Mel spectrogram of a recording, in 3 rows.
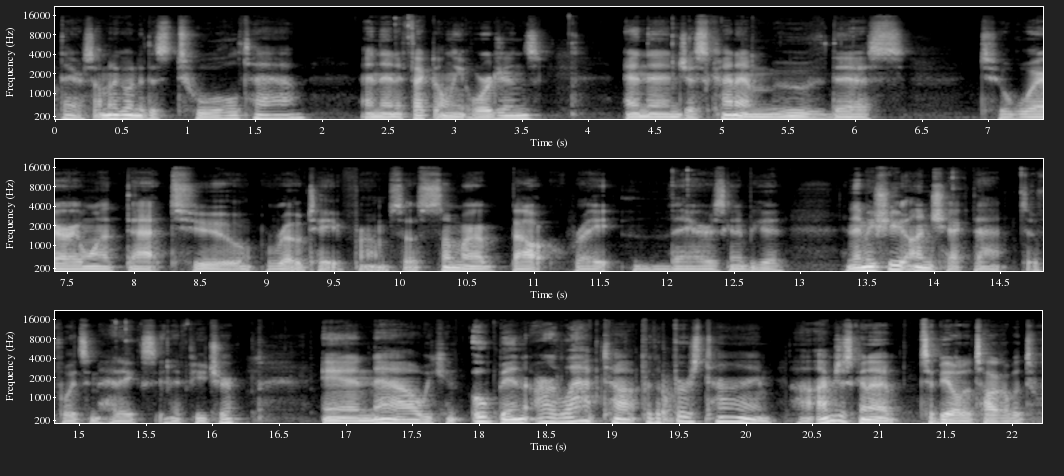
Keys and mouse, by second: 2.5 middle click, 4.6 alt+z, 5.0 shift+middle click, 5.9 g, 15.6 alt+z, 16.0 middle click, 18.1 middle click, 19.0 shift+middle click.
